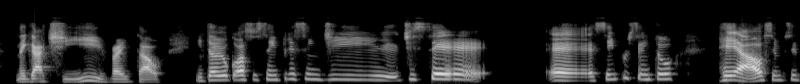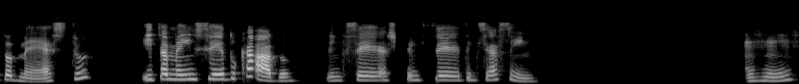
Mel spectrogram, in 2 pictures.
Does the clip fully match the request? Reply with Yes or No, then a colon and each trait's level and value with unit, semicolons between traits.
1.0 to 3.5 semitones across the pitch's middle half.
No: average, 4.9 semitones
